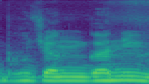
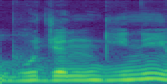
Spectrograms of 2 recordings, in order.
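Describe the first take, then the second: First: No vowel follows the 'g' sound. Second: An 'i' vowel follows the 'g' sound. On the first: The speaker calls it wrong. "ना कि भुजंगनी होता है" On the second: The speaker calls it right. "भुजंगिनी होता है"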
